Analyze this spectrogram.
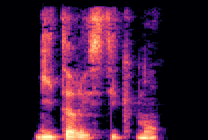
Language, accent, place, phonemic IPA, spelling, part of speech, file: French, France, Lyon, /ɡi.ta.ʁis.tik.mɑ̃/, guitaristiquement, adverb, LL-Q150 (fra)-guitaristiquement.wav
- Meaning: guitaristically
